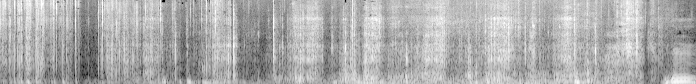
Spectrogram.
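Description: Flaky horn-shaped pastries crunching and crumbling onto wrapping paper, with a continuous crackling, crinkling rustle at moderate volume and no talk.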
